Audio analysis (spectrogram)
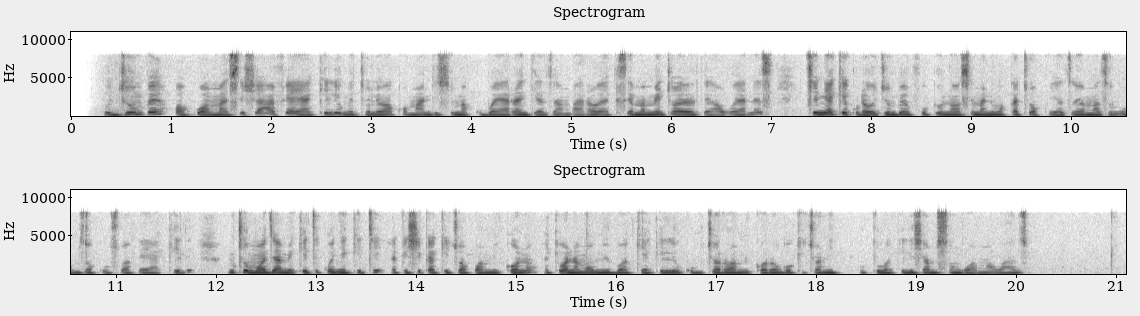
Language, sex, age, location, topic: Swahili, female, 18-24, Nairobi, health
